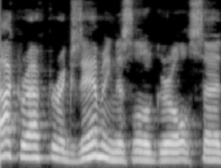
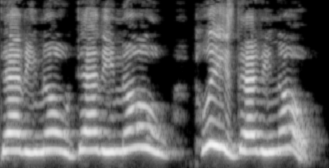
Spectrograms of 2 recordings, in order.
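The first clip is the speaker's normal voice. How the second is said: put-on very high, pleading, drawn-out little-girl screams; 12 semitones higher, 6 dB louder than usual. Retelling a story where a little girl is held down: imitating a screaming little girl. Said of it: "The little girl starts screaming".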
